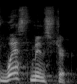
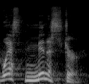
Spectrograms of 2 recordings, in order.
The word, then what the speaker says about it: Westminster: say it here okay it's Westminster not West Minister Westminster come on people there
